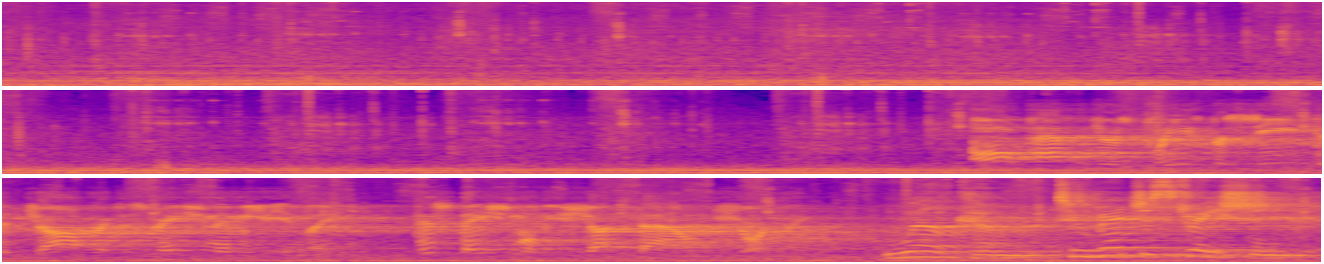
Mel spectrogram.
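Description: Wheelchair wheels roll over a hard floor.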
